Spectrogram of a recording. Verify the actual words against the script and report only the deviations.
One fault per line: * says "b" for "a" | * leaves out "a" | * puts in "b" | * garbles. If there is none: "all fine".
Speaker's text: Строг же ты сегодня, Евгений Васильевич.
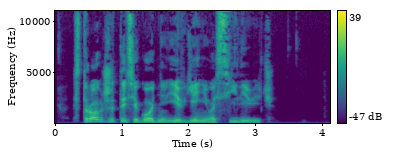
all fine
